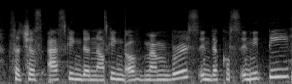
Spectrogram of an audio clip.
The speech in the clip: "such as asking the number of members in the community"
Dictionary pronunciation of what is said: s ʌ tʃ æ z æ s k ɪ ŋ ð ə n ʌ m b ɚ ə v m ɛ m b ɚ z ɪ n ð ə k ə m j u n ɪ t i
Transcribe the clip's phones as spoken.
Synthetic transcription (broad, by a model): s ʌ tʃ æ s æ s k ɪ ŋ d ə n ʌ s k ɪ ə v m ɛ m b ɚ s ɪ n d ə k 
